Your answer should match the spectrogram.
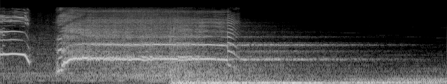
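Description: Horror trailer soundtrack: a woman screams, a short cry and then one long, high, held scream that cuts off suddenly about two and a half seconds in. A low rumbling drone rises under it and carries on after.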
